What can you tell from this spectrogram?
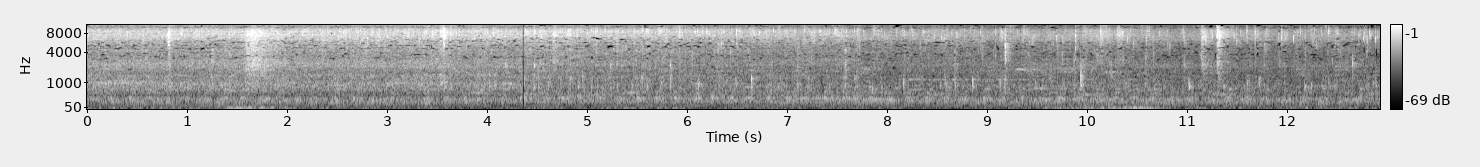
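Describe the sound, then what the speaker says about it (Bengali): Hilsa fish pieces going into a gently simmering mustard gravy in a pan: quiet, steady bubbling and sizzling with a few soft splashes, heard alone. "হালকা ফুটলে এবার আমি মাছটা দিয়ে দিচ্ছি।"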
